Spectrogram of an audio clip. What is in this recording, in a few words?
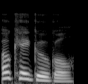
ok g us female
